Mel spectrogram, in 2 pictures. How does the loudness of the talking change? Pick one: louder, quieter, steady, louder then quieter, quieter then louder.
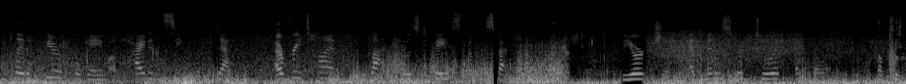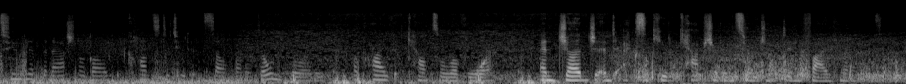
louder.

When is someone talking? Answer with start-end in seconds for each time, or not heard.
0.0-17.9.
